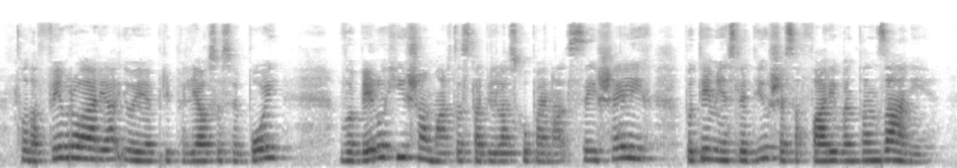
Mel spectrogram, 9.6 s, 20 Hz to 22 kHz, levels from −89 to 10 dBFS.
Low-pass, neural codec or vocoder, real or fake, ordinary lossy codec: 19.8 kHz; none; real; AAC, 32 kbps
